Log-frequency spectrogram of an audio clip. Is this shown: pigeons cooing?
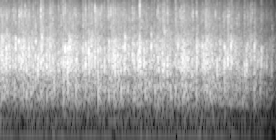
no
